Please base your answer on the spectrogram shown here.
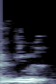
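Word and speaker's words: Newell: लेकिन न्यूअल मेथड जो है, न्यूअल मेथड जो प्रोनाउंसिएशन इसका न्यूअल, वो बड़ा रोबस्ट है।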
